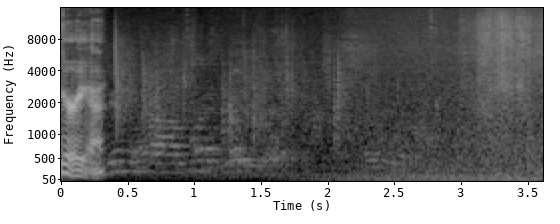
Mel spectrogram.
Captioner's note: talking in background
